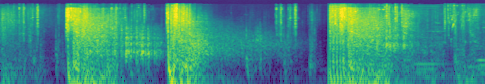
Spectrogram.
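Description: Gunshots ring out loudly in short bursts.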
